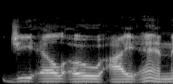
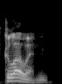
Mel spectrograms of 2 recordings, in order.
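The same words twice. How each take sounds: First: "Gloin" said as one syllable, like groin; the mistaken one-syllable "Gloin"; wrong one-syllable way. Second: "Gloin" split as Glo-in, stress on Glo; "Gloin" carefully as two syllables. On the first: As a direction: clip "Gloin" into a single syllable. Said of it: "is not Gloin". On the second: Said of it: "it's Gloin". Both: Shown as a demonstration.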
